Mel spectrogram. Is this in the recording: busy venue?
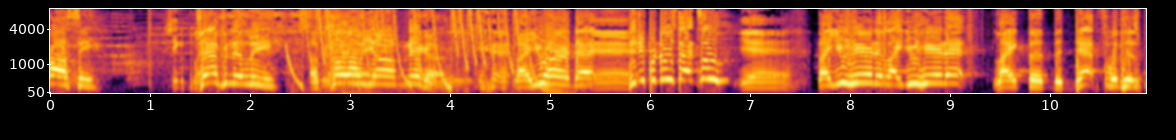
yes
